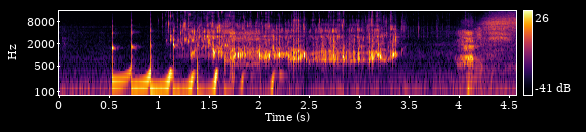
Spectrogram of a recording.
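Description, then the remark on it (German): Liquid glugs out of a bottle into a glass in a quick series of rising gurgles that settle into a steady splashing pour, ending with a brief clink; a vanilla and cherry flavoured Dewdrop drink is being poured. “So, dann schildere uns doch mal deine Eindrücke, während ich mir eingieße.”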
